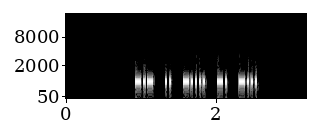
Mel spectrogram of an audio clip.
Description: Morse code, heard as a keyed tone, about 46 wpm, spaced as for 33 wpm, 700 Hz. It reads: KI6NB
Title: USA Call Signs - 5 Characters - 2x Character Spacing - 45wpm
